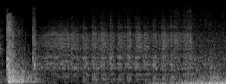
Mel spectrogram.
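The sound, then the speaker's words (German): A car engine drives along, the vehicle heading into a national park in Uganda: a steady engine rumble with broad road noise throughout, and a brief sharper knock near the start. “Ich fahre in den Queen Elizabeth Nationalpark.”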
